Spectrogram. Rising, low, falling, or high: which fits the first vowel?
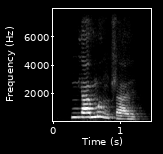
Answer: high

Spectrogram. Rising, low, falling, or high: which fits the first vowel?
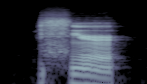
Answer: falling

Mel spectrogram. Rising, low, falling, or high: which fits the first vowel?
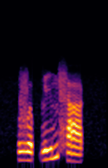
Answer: low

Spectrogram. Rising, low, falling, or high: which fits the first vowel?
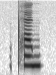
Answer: high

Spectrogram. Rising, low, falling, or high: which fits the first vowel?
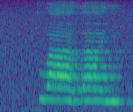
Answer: falling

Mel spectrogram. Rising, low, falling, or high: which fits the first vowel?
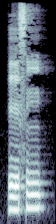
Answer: low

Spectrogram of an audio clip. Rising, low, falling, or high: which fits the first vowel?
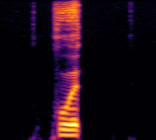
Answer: high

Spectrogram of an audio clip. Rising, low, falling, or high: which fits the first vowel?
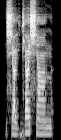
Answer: low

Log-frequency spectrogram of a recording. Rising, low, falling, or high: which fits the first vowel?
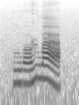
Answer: rising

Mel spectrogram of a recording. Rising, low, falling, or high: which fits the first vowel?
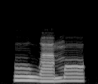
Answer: high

